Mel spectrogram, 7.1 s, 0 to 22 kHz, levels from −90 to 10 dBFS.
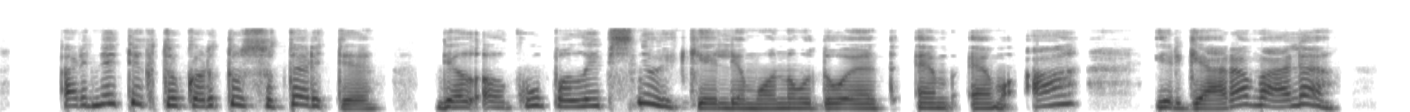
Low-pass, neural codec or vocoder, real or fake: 7.2 kHz; none; real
